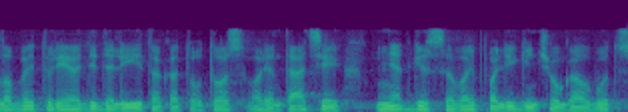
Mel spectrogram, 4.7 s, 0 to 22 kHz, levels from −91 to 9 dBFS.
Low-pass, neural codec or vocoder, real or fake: 7.2 kHz; none; real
